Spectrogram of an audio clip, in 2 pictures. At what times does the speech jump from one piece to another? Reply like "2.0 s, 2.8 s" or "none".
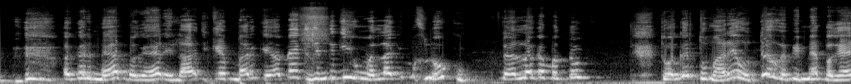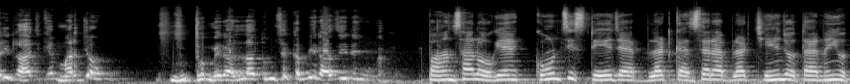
12.7 s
